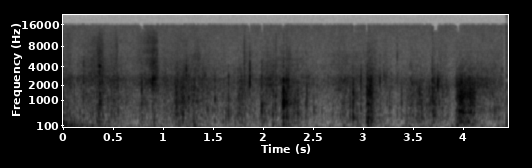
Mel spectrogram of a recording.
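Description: Boots stepping and scuffing on a gritty dirt floor as someone gets up from a crouch and walks a few paces, in short, irregular steps.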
